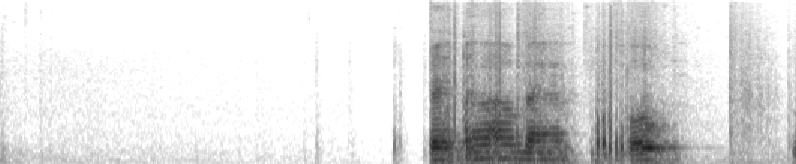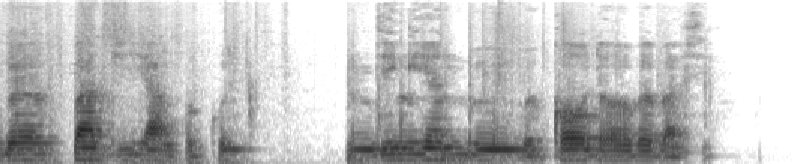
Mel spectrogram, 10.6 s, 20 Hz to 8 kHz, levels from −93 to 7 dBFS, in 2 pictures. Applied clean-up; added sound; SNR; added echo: neural mask model RNNoise.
